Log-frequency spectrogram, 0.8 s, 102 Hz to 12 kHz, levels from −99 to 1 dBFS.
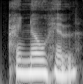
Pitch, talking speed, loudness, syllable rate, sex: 185 Hz, 215 wpm, -14 LUFS, 4.7 syllables/s, female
